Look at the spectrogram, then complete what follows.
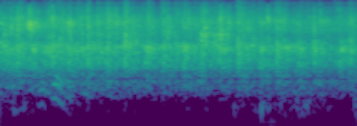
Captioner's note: applause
